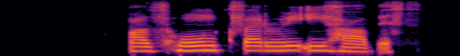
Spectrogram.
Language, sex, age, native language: Icelandic, male, 7, Icelandic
